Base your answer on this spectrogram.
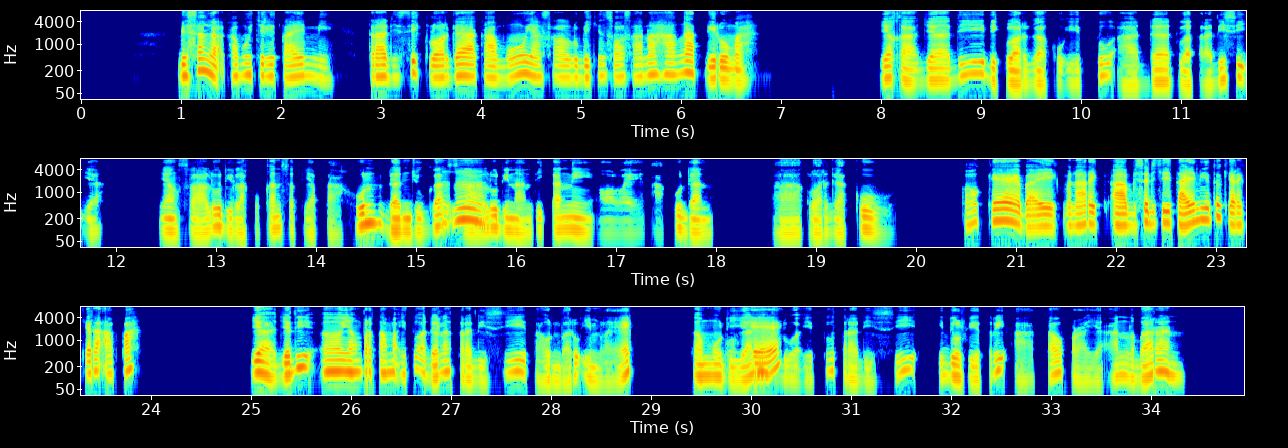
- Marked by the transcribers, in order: none
- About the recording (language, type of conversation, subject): Indonesian, podcast, Ceritakan tradisi keluarga apa yang selalu membuat suasana rumah terasa hangat?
